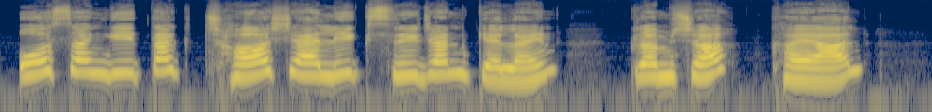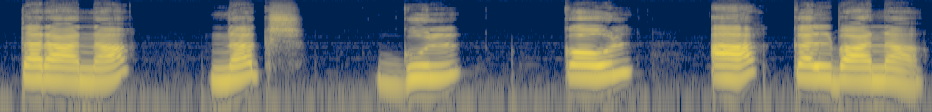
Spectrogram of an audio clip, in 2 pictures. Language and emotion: Maithili, neutral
